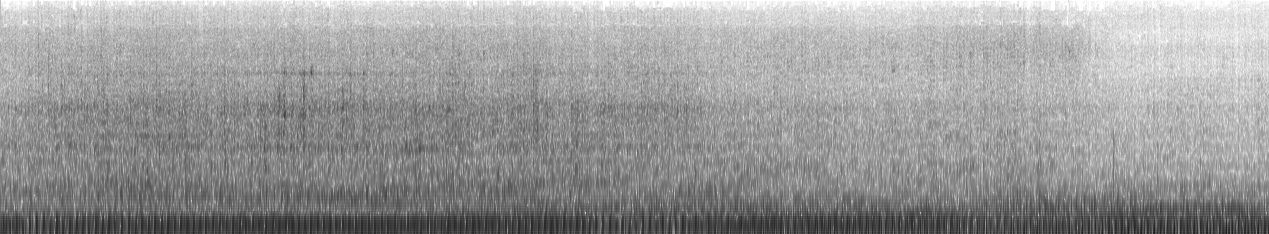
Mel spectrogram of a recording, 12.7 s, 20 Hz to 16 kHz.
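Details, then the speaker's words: Volvo B20 engine first start after years of sitting, fresh fuel, carb bowls refilled and O-rings replaced: low, lumpy idle with an uneven beat that never settles, running but rough; exhaust fairly clear, smoking a bit. Rough idle. "all right that's enough i think woohoo not the healthiest of engines but it is running"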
